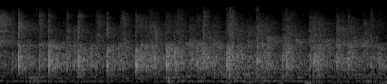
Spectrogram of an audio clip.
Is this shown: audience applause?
yes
